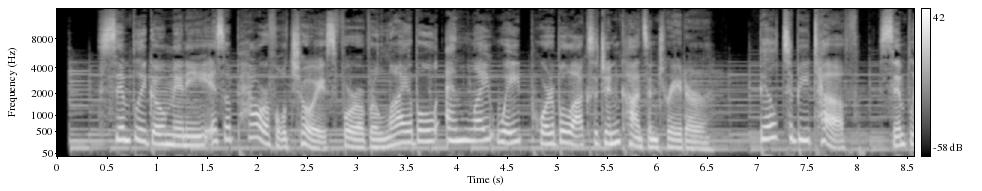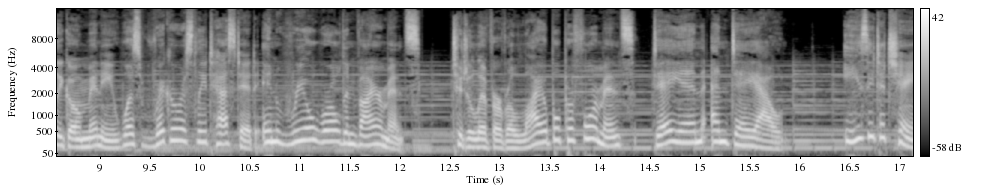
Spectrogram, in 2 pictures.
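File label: English US, female, corporate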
